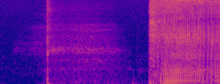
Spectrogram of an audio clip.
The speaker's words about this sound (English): Farts.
